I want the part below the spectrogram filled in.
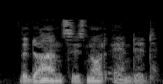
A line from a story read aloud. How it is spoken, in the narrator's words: he said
